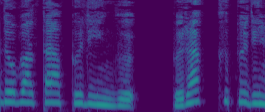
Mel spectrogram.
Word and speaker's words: プリン: 時代初期であるプディングの発音は日本人の耳にはポッティングやぷじんぐと様々に聞こえたがやがてプリンという発音カナ表記が定着したただ日本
